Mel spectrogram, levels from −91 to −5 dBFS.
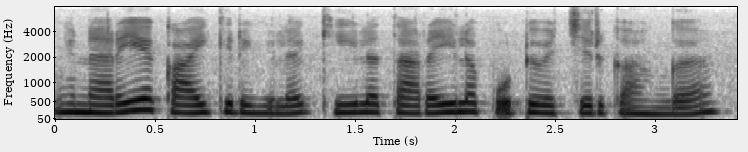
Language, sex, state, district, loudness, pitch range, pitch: Tamil, female, Tamil Nadu, Nilgiris, -14 LUFS, 195-220 Hz, 205 Hz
